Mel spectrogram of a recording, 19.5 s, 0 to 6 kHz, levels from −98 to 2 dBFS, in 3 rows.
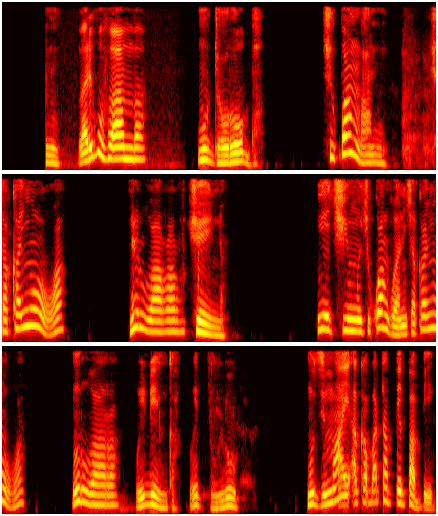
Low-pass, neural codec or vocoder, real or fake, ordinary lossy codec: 5.4 kHz; codec, 16 kHz, 16 kbps, FunCodec, trained on Chinese and English, 50 frames a second; fake; MP3, 48 kbps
